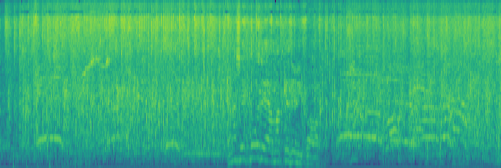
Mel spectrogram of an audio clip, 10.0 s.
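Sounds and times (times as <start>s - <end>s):
crowd applause: 0.0s - 10.0s
faint whistles and cheering: 0.6s - 4.7s, 6.7s - 9.8s
speech: 4.7s - 7.2s.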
